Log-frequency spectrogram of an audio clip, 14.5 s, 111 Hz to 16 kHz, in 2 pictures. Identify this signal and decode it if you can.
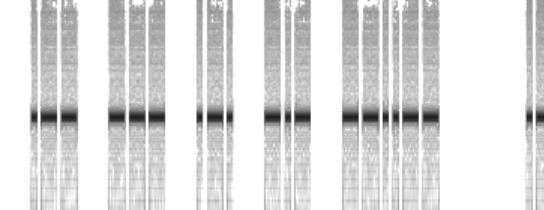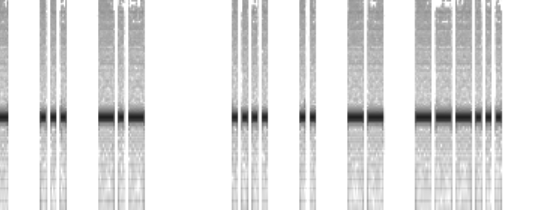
Morse code, heard as a keyed tone, about 18 wpm, spaced as for 12 wpm, 1000 Hz. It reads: WORK, ASK HIM:
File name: 12wpm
